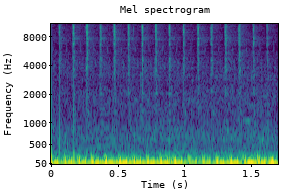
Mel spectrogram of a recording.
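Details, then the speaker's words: Honda Pop 110i motorcycle idling: fast metallic tinny rattle riding each firing pulse; a coin lodged on the engine. "Pense aí a moeda caiu daqui de dentro na hora de trocar o dinheiro com o frentista do posto rolou e ficou aqui"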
